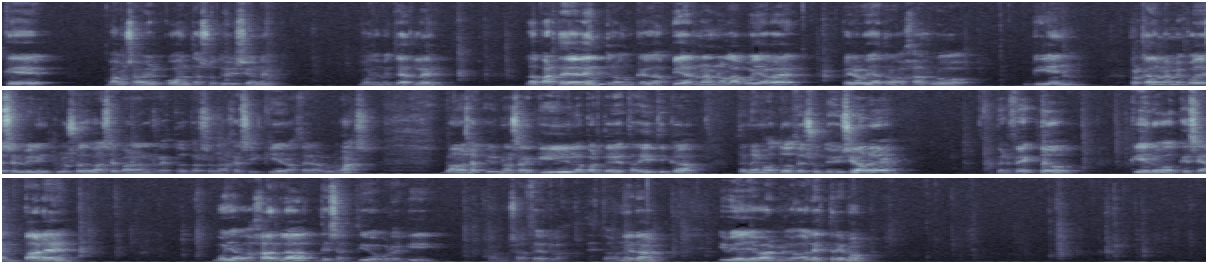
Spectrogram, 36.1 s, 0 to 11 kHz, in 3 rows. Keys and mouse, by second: 1.1 ctrl+click, 1.3 middle click, 2.1 ctrl+click, 2.5-4.3 shift+middle drag, 3.5 g, 4.3 ctrl+click, 4.6 middle click, 5.3 ctrl+click, 5.6-7.6 middle drag, 7.6 ctrl+click, 8.3 middle click, 9.0 right click, 9.3-10.4 middle drag, 9.6 g, 10.1 click, 10.4 shift+right click, 11.8 f, 11.9-14.0 shift+middle drag, 14.0 right click, 14.3 l, 16.5-20.4 drag, 20.4-21.7 middle drag, 21.7 alt+q, 22.3-26.8 ctrl+middle drag, 23.3 shift+Tab, 25.9 e, 26.8 click, 28.7 s, 29.7 click, 30.3 alt+q, 30.6-31.7 shift+middle drag, 31.4 g, 31.7 click, 31.9 s, 32.7 click, 32.8 g, 33.5 click, 33.8 alt+q, 35.0 shift+middle click, 35.9 g.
